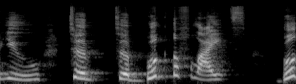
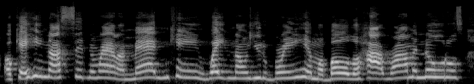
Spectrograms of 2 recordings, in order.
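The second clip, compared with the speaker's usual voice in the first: normal talking voice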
